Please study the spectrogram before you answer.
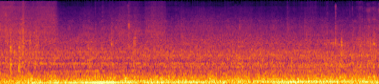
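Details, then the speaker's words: Auction-bought truck, first drive home, automatic transmission: engine drone climbs then steps down cleanly through three upshifts, no slipping flare or clunk; transmission solid, normal upshifts. "okay that's one gear so far so good that's two gears all right all right one more there we go baby transmission is solid"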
